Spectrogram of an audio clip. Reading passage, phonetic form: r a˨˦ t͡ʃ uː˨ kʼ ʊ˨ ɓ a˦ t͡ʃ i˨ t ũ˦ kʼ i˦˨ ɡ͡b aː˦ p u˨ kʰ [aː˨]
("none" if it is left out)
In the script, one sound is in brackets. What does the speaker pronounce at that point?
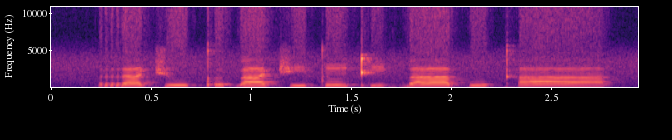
aː˨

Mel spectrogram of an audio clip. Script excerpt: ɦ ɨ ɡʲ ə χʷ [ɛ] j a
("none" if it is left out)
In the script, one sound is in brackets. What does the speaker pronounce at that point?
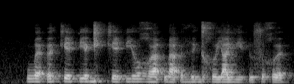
ɨ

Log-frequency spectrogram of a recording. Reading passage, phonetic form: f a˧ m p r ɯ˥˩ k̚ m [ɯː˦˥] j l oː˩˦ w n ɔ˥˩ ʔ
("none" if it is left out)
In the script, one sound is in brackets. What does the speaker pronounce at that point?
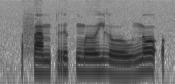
ɤː˦˥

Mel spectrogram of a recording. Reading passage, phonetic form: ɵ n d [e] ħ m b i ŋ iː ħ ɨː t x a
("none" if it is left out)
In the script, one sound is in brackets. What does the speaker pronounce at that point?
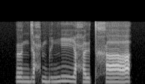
i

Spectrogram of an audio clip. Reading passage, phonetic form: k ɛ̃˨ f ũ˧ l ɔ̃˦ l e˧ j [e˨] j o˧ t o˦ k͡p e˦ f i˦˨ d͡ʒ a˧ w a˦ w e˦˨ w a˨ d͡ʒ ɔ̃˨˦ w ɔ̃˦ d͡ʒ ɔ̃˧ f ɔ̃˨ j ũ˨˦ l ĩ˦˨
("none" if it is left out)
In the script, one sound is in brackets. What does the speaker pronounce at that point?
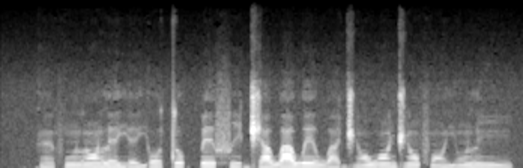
e˨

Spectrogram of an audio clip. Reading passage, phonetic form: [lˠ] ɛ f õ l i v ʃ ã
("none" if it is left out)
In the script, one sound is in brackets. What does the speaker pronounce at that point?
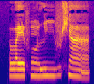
lˠ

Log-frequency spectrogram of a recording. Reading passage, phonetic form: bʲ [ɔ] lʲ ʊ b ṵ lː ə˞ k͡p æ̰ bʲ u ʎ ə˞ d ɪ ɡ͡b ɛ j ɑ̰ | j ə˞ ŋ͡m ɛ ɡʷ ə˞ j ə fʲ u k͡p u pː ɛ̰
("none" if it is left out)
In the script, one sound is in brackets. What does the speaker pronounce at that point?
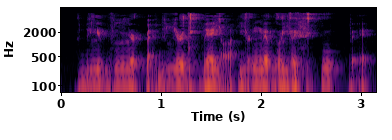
ʌ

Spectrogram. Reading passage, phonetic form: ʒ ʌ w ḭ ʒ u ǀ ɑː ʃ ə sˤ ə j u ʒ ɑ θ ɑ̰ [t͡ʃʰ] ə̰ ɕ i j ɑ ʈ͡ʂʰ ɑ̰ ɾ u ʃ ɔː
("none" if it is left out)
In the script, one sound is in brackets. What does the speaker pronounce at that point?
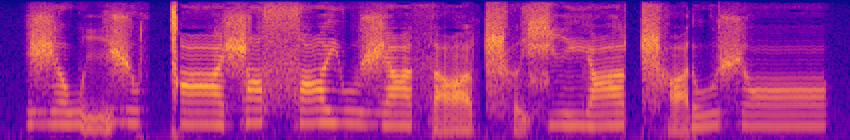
ʈ͡ʂʰ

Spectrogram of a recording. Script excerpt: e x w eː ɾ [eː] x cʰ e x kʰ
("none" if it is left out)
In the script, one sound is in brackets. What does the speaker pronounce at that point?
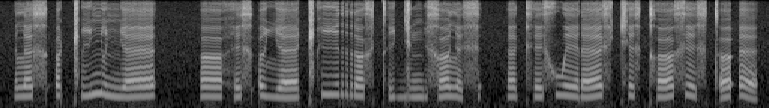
ɛː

